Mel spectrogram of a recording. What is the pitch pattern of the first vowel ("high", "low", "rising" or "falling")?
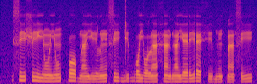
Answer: high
